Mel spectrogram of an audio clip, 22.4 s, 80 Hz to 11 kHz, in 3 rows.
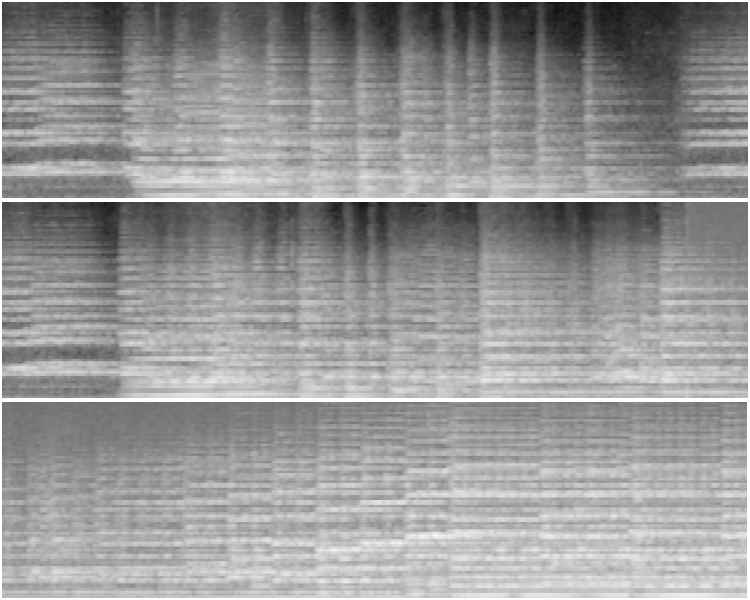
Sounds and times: Music: 0.0s - 22.3s.

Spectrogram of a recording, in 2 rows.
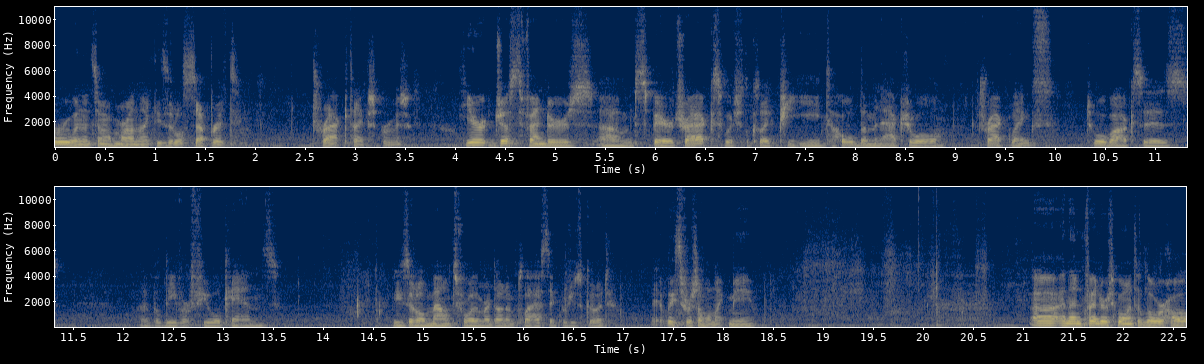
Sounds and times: Speech: 0.0s - 2.0s, 2.6s - 11.4s, 12.2s - 13.7s, 14.7s - 18.4s, 21.0s - 22.6s.

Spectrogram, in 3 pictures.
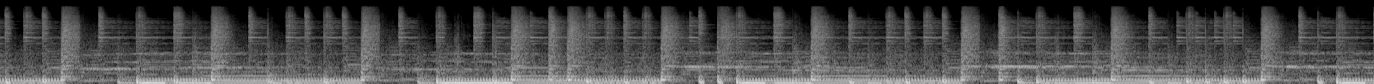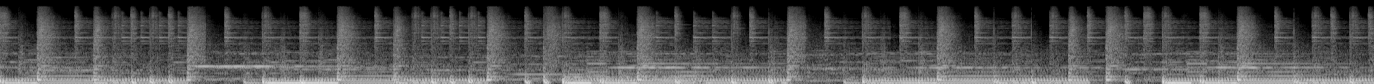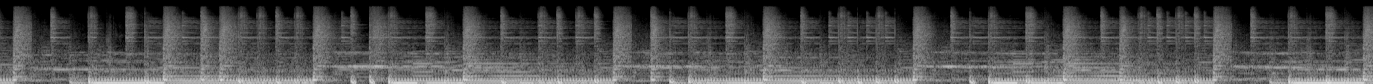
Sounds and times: Soundtrack music: 0.0s - 41.2s.

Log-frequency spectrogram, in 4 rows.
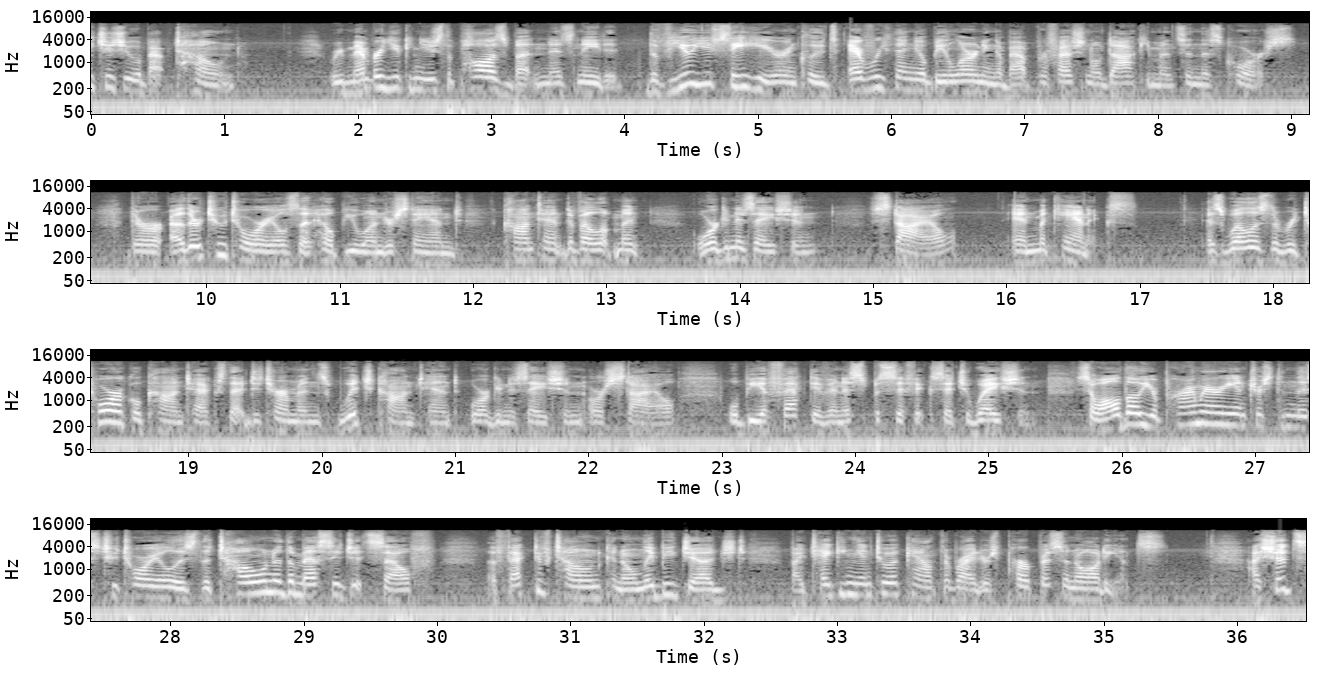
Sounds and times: Speech: 0.0s - 36.5s.

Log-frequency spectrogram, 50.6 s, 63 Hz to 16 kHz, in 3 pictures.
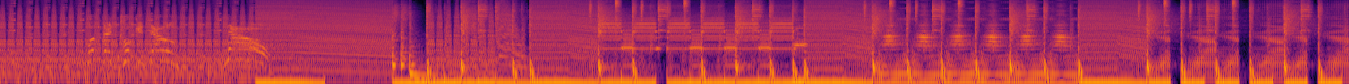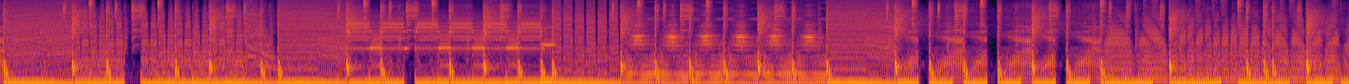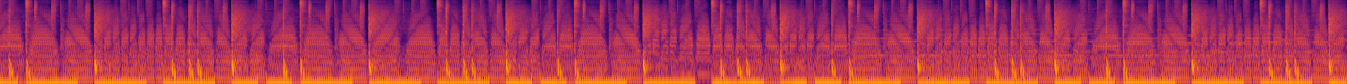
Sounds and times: Dubstep: 0.0s - 50.5s.

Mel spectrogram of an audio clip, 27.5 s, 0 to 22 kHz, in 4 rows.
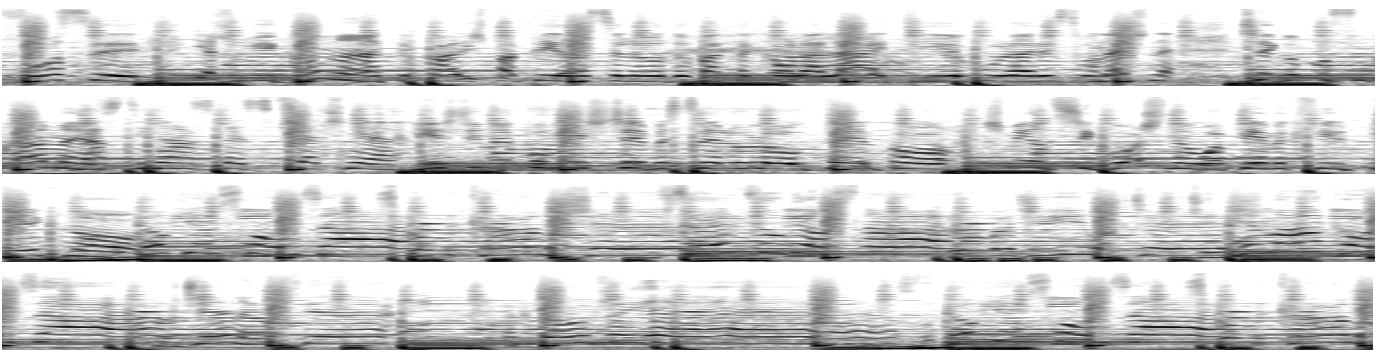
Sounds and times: Rhythm and blues: 0.0s - 27.4s.

